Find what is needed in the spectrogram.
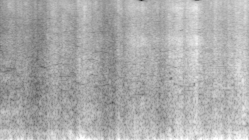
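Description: Irregular taps and knocks of writing on a lecture board.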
